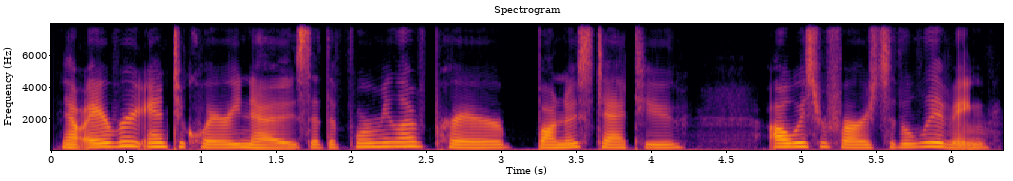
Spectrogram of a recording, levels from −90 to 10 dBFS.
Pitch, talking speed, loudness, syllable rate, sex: 215 Hz, 150 wpm, -18 LUFS, 5.2 syllables/s, female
